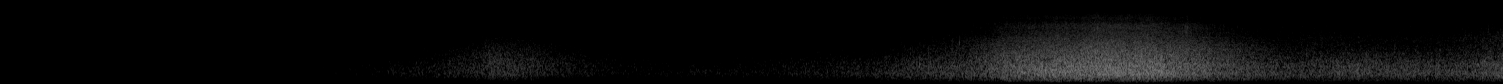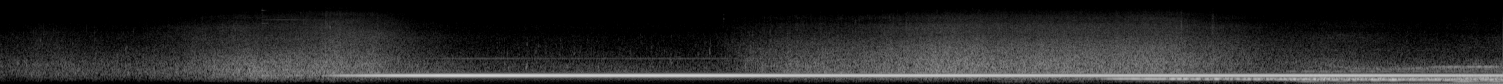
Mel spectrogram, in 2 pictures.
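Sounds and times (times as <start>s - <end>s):
soft singing bowls: 17.4s - 30.0s.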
